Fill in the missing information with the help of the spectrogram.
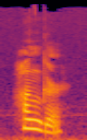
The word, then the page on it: hunger: American English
